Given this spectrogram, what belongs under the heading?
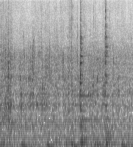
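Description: Beef frying in a pot with bacon for beef bourguignon, a steady close sizzle with a few soft stirring scrapes and clinks, with no talking.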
